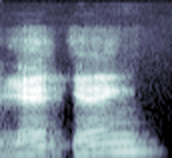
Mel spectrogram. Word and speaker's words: Yan: wrestling uh was it yang yeah i can't remember how do you say her name i didn't even try to pronounce it's yan it's xiaonan yan i didn't even really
